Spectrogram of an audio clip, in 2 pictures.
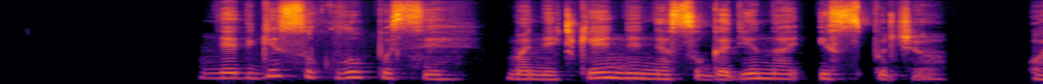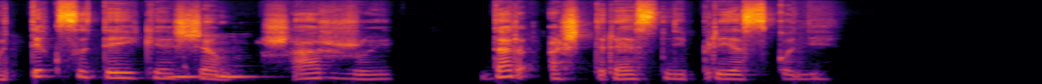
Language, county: Lithuanian, Panevėžys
